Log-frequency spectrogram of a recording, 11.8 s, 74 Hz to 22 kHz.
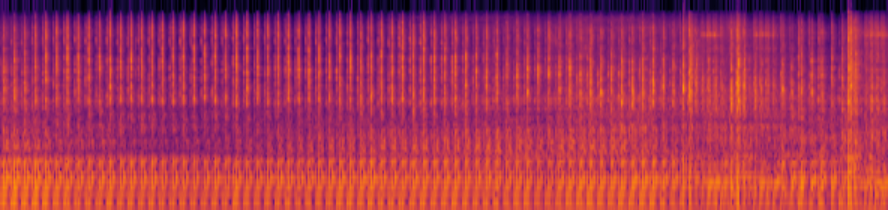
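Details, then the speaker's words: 2008 Honda VTX 1800F with 3,987 miles, just started: big twin settling into a steady, even lope around three and a half pulses a second, no knocks or ticks; sounds great, normal idle. "Go ahead and start it up. Low miles, 3987. 3987. Sounds great."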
